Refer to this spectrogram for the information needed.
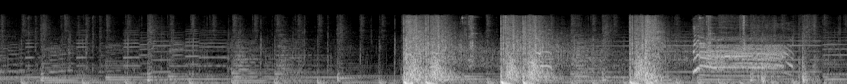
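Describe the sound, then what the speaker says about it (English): Gunfire erupts in the stealth shooter game No One Lives Forever: loud, punchy bursts of shots break in over a tense musical score, with a couple of separate volleys following close together. "I thought I heard gunshots."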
